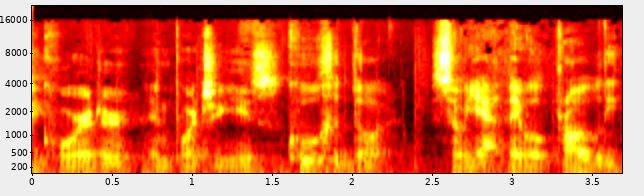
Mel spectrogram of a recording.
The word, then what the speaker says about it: corredor: Corredor.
